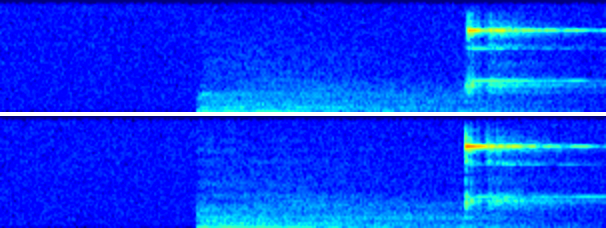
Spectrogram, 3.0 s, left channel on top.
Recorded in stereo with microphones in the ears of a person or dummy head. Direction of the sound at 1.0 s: 70° right (ahead or behind).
